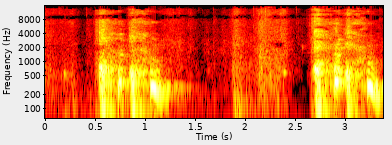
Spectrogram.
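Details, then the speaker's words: Two bursts of repeated coughing, three coughs each, separated by a quiet pause in a small room; woman ill, coughing through the night. "Ixi, Maria. Tossindo nas roupas dos outros."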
